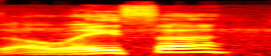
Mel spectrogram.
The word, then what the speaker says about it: Olathe: phone, and I said, okay, how do you pronounce it? Is it Olathe? And he goes, Olathe? And I said, yeah, okay, Olathe.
